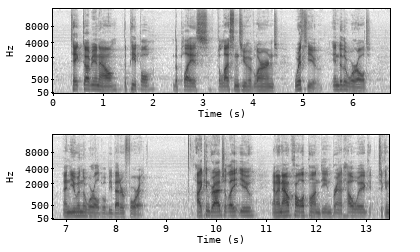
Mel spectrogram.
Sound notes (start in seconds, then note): none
